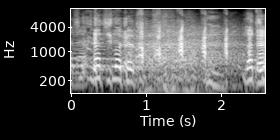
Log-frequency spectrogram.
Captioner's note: laughter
